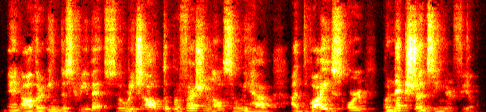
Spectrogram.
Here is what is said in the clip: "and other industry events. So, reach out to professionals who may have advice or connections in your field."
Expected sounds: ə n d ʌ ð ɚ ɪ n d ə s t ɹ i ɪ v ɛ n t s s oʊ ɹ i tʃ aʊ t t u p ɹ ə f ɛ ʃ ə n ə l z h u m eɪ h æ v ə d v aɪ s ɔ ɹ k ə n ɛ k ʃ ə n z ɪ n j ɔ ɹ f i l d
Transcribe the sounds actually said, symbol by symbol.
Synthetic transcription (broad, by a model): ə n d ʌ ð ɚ ɪ n d ə s t ɹ i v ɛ t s s oʊ ɹ i tʃ aʊ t t u p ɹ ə f ɛ ʃ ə n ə l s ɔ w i h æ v ə d v aɪ s ɔ ɹ k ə n ɛ k ʃ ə n s ɪ n j ɔ ɹ f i l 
